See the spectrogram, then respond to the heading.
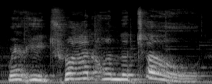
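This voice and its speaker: A man giving a theatrical recitation of a comic rhyming ballad in a measured, sing-song rhythm. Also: sits high, sing-song, warm tone. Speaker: poetry reader. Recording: roomy echo, music underneath. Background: music.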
